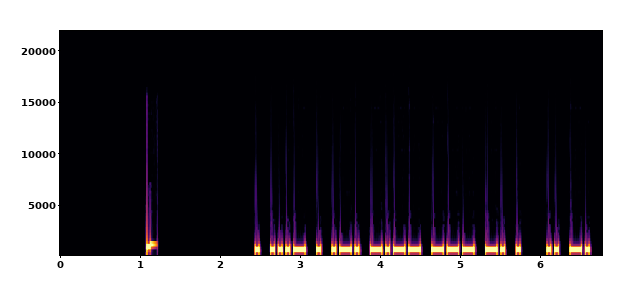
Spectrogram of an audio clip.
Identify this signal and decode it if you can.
Morse code, heard as a keyed tone, about 25 wpm, 700 Hz. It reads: EVERYONE IN
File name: practice / 25wpm / Sentences with 3-Word Phrases - 25wpm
